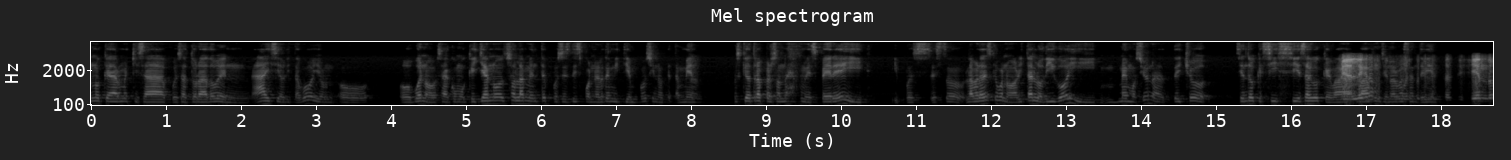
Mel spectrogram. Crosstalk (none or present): present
